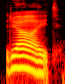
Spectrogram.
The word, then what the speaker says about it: write: And again, we have the W here. We can't pronounce it. So this is silent. We pronounce the R, right, right.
